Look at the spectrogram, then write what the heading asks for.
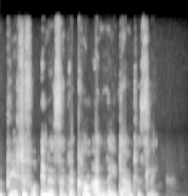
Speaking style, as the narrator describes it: the witch cried out 1 more time

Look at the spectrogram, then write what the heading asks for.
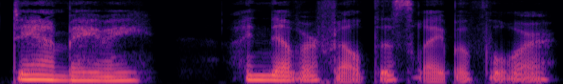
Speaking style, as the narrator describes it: moans, eventually grunted

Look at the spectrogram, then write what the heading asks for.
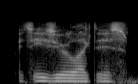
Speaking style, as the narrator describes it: he said, faintly sheepish

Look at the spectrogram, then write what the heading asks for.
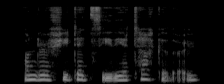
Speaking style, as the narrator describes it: said Ron, looking sadly at Hermione's rigid face

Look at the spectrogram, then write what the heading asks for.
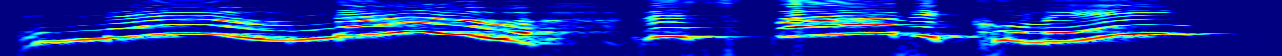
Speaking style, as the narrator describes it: cried the two young Cratchits

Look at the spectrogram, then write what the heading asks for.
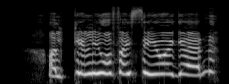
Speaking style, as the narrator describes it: Meeta shouts

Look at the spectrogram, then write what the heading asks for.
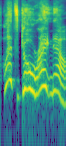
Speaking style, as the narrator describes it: Makithia shouted at Reed

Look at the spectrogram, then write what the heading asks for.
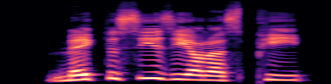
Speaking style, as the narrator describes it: he called out

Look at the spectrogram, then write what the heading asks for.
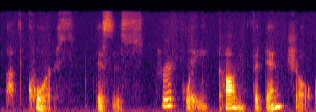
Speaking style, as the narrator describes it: lowered his voice and said

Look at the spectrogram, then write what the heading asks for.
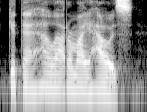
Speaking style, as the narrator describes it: I screamed, as in terror

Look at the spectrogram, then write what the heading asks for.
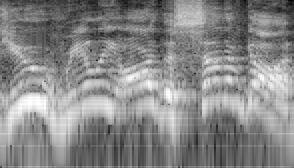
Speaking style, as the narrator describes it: they exclaimed

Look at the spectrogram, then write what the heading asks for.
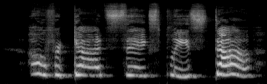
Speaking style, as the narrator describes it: Melanie cried

